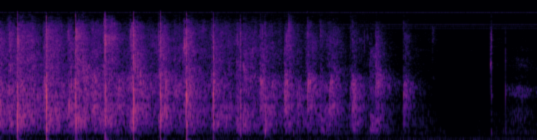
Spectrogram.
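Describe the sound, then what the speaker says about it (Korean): A church congregation claps steadily in a fairly even rhythm, sharp distinct claps filling the room before the sound thins and dies away to near silence with one last stray clap. "우리 주님께 영광의 박수를 한번 올립시다"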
